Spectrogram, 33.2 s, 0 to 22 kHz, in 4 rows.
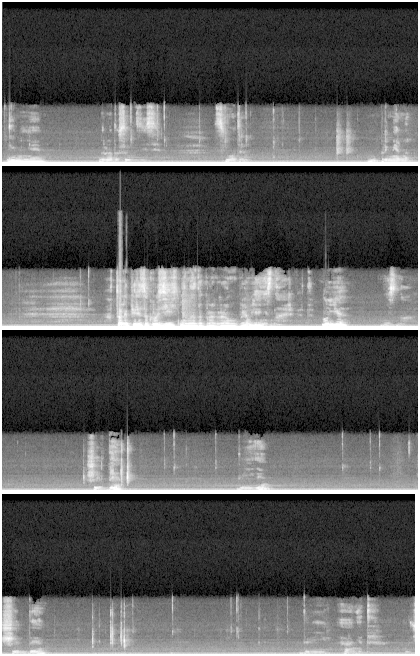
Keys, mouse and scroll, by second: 0.1-3.1 drag, 3.1-4.9 drag, 6.0-9.0 middle drag, 9.9 click, 18.9 shift+d, 21.0-23.9 drag, 24.0-27.0 drag, 30.7-33.2 drag.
